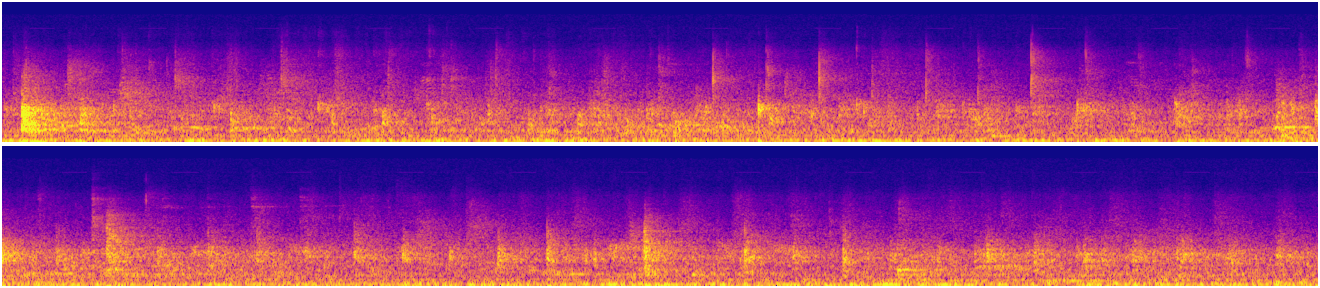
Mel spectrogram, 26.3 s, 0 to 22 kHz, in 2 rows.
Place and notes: minsk, october square, perechod II - minsk, october square, perechod
Minsk, Belarus, 20 August 2009, 20:40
